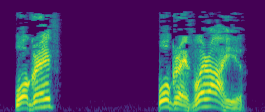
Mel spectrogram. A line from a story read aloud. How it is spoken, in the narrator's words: Armstrong called out loudly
